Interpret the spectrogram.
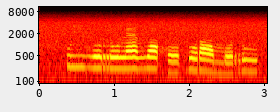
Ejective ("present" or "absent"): absent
